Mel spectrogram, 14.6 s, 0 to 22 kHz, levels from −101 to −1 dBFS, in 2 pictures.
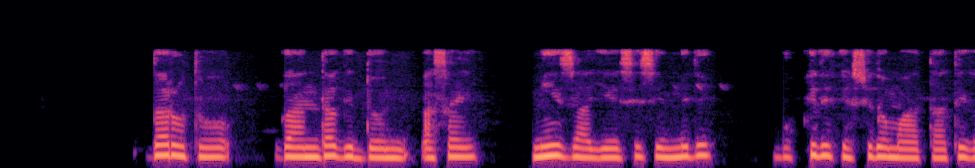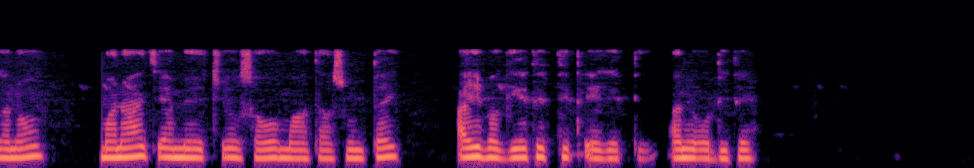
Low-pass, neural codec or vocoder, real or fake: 7.2 kHz; none; real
